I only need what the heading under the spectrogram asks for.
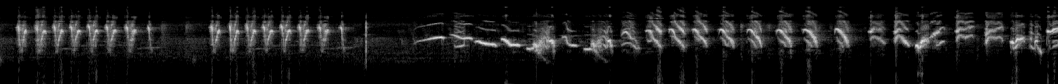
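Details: White-rumped shama (murai batu) singing a clear master track for birds to learn from: two pulsed high trills, a brief gap, then a long stream of varied whistled and chattering notes, fast and sharply rising and falling.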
